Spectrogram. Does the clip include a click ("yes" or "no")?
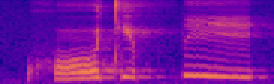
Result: no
